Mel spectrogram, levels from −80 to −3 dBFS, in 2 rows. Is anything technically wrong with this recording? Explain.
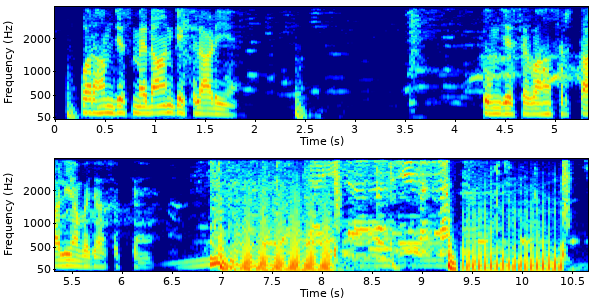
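Yes. A speech noise suppressor was left running on non-speech sound throughout, treating steady tones, ambience and decay as noise and riding them down. The level swings by around 5 dB, giving a pumping, thinning quality. Unlike a compressor, it reacts to how steady a sound is rather than how loud.

The same suppressor cut specific passages harder: 1.83 to 2.4 s (about 19 dB down at the deepest), 2.58 to 3.53 s (about 18 dB), 3.74 to 4.14 s (about 9 dB) and 6.31 to 6.52 s (about 15 dB). Held and fading parts sink while onsets still come through, which separates this from a dropout, where everything vanishes together. The missing content above 4 kHz belongs to the call path, consistent with G.711 A-law, and stays constant rather than coming and going.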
